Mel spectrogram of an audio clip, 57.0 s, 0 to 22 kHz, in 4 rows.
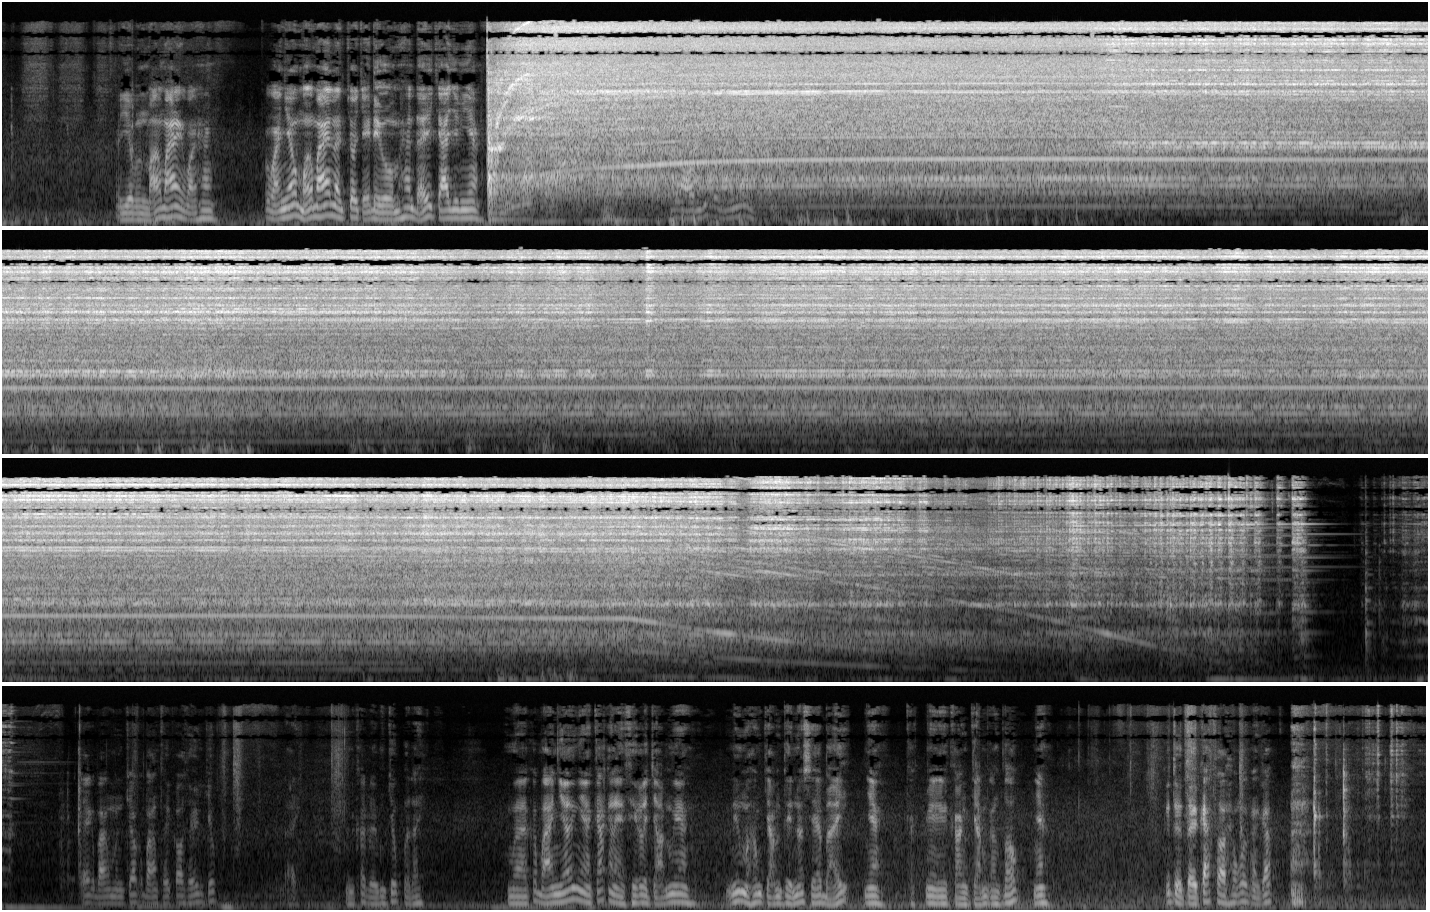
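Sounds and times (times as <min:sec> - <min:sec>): wet tile saw blade whining: 0:04.8 - 0:43.1
blade grinding glass: 0:37.0 - 0:43.2.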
